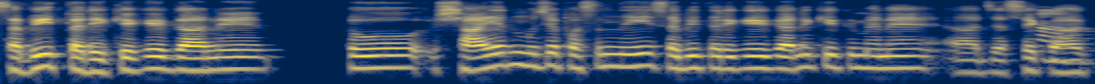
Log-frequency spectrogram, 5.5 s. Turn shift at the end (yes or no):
no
